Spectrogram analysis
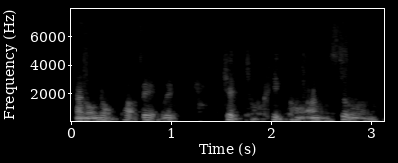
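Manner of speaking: ordinary delivery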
